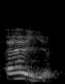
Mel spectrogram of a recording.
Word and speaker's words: œil: The way you read it, it's like it sounds like bloody oil. It looks like oil. It should be said oil. And it's œil.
